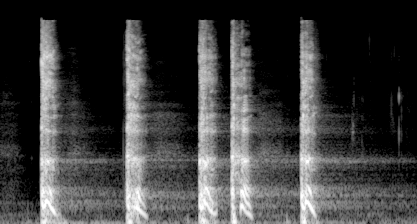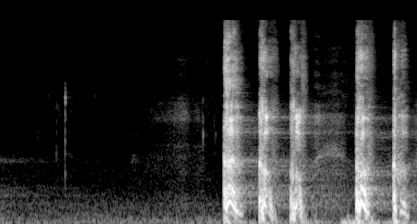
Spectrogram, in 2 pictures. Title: GUY COUGHING SOUND EFFECTS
